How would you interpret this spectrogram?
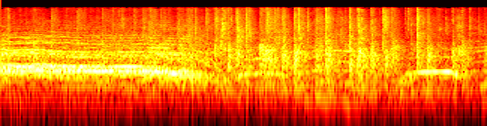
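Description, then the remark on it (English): A live studio audience on the University of Oregon campus in Eugene, Oregon, cheers and applauds loudly during a broadcast, with dense clapping, high whoops and shouts, and a few sustained voices rising above the crowd noise before it tapers off slightly. “Yes, they love it here. All right, great crowd, lots of energy.”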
